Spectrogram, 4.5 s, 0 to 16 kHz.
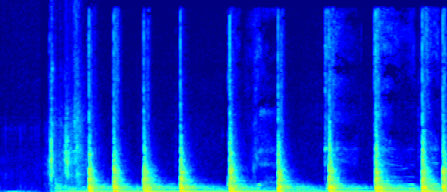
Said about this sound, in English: That noise you hear is my oldest son going all … on his drum set. Now, imagine 11 more of these.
